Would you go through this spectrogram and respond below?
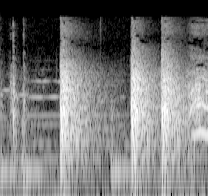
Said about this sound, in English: Suddenly, the door of the bungalow is flung open.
